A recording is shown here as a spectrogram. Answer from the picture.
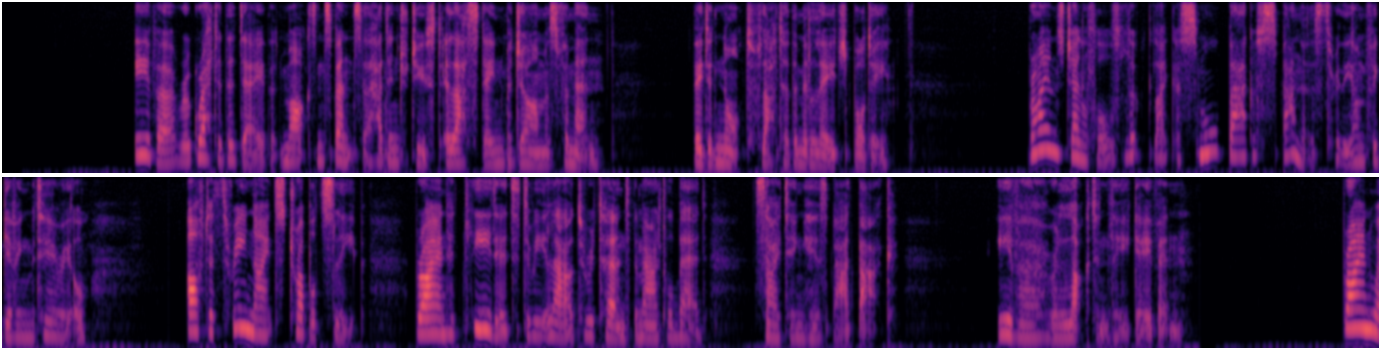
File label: Standard English Own Voice; The Woman Who Went to Bed for a Year; Sue Townsend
